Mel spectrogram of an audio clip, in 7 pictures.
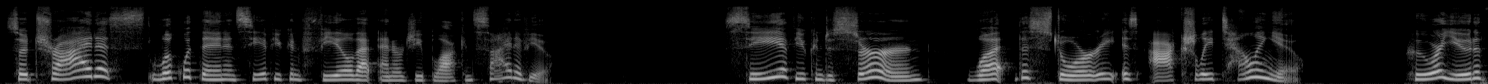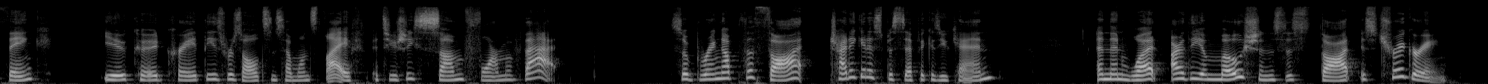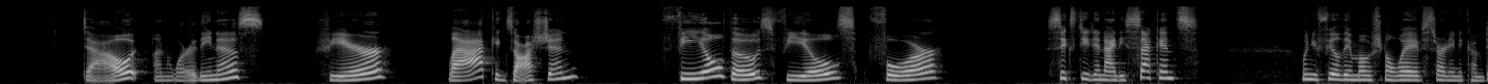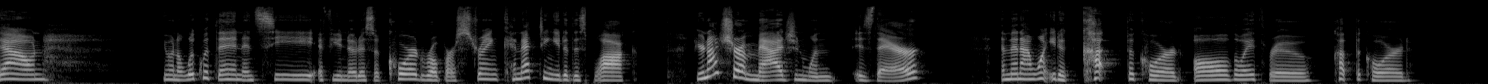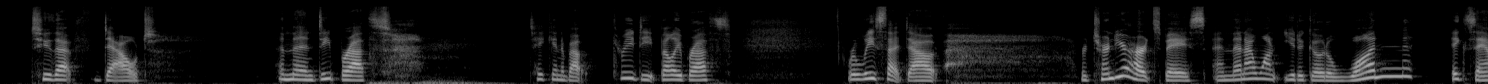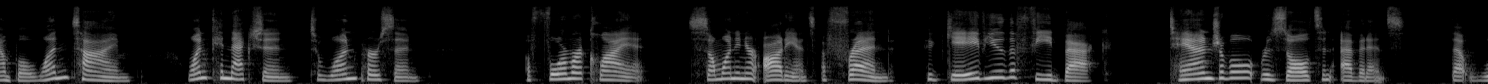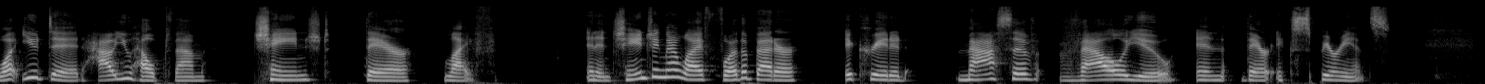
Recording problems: none

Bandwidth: 15.5 kHz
